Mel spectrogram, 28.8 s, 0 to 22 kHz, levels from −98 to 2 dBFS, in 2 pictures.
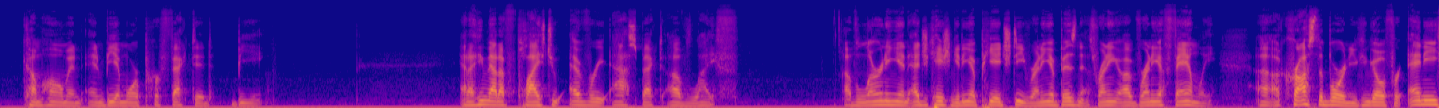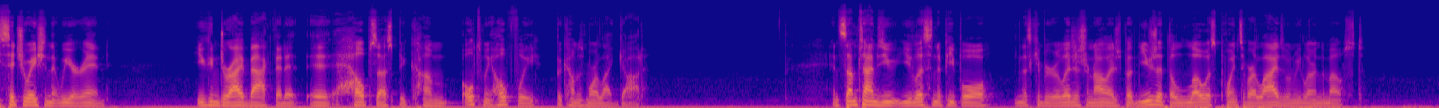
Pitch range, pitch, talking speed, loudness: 110-125 Hz, 115 Hz, 190 wpm, -37 LUFS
